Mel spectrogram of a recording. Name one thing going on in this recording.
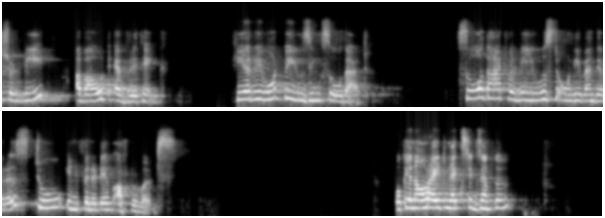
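A woman speaks calmly and clearly nearby, in short phrases with pauses.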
